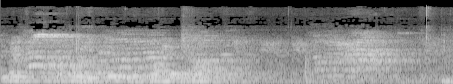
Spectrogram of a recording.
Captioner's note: whistle blows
